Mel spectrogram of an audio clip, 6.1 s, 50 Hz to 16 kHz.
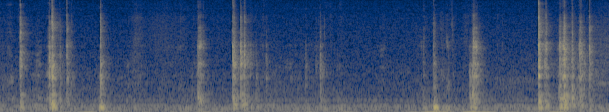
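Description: Pliers gripping and turning the nut on a surge protector's metal grounding post, tightening it down on 10-gauge ground wire. The sound is a run of irregular sharp metal clicks, with a quick cluster near the end.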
